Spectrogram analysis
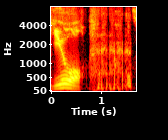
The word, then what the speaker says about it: Yule: of you that don't know let's see here it's spelled you'll Ju ul there's yl l know like you will ty I really like the Velvet Underground Doug Yule Doug you all Holly's fella why you Ellie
